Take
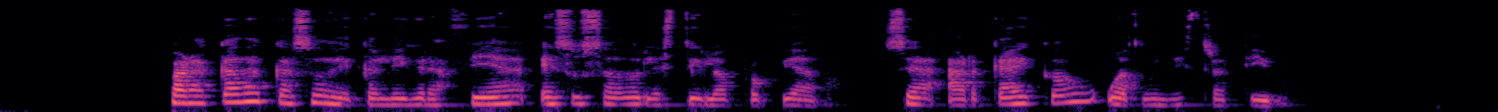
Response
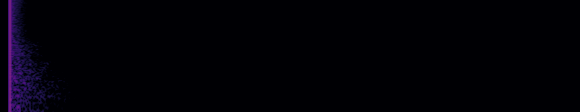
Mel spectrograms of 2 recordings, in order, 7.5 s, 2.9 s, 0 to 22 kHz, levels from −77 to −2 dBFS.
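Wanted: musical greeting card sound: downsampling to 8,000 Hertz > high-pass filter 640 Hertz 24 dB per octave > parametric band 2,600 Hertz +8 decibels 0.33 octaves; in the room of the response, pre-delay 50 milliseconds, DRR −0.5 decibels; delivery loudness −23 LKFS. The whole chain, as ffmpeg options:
-filter_complex "[0:a]asplit=2[link_01][link_02];[1:a]atrim=start_sample=2205,adelay=50[link_03];[link_02][link_03]afir=irnorm=-1:irlink=0,volume=3dB[link_04];[link_01][link_04]amix=inputs=2:normalize=0,aresample=8000,aresample=44100,highpass=frequency=640:width=0.5412,highpass=frequency=640:width=1.3066,equalizer=frequency=2600:width_type=o:width=0.33:gain=8,volume=9.5dB"

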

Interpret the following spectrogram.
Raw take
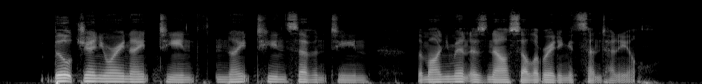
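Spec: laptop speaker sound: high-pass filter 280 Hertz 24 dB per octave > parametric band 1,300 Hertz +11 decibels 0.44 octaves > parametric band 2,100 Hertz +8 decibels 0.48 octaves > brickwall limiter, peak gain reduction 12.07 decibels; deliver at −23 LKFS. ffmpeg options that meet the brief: ffmpeg -i in.wav -af "highpass=frequency=280:width=0.5412,highpass=frequency=280:width=1.3066,equalizer=frequency=1300:width_type=o:width=0.44:gain=11,equalizer=frequency=2100:width_type=o:width=0.48:gain=8,volume=7.5dB,alimiter=limit=-10dB:level=0:latency=1" out.wav

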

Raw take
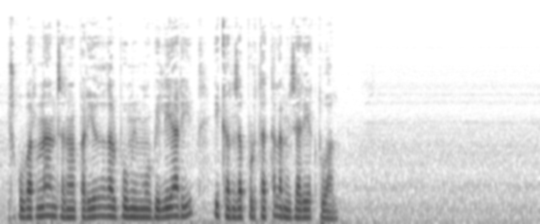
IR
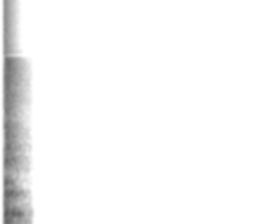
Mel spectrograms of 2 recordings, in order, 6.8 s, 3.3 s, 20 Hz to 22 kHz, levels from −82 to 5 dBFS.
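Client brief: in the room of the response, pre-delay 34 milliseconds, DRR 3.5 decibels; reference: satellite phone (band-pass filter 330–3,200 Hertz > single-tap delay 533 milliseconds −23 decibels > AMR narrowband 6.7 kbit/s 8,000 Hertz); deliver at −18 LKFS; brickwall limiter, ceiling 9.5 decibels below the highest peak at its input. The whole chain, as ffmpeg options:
-filter_complex "[0:a]alimiter=limit=-16.5dB:level=0:latency=1,asplit=2[link_01][link_02];[1:a]atrim=start_sample=2205,adelay=34[link_03];[link_02][link_03]afir=irnorm=-1:irlink=0,volume=-26.5dB[link_04];[link_01][link_04]amix=inputs=2:normalize=0,highpass=330,lowpass=3200,aecho=1:1:533:0.0708,volume=11dB" -ar 8000 -c:a libopencore_amrnb -b:a 6700

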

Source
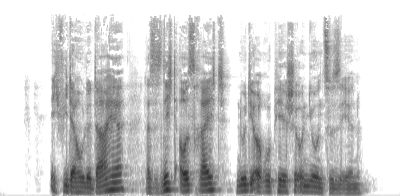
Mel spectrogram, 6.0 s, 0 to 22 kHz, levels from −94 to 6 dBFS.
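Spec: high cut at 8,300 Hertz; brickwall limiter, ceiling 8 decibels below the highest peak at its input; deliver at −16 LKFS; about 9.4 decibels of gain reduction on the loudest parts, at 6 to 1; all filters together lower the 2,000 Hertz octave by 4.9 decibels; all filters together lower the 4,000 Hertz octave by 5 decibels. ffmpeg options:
ffmpeg -i in.wav -af "lowpass=8300,equalizer=frequency=2000:width_type=o:gain=-5.5,equalizer=frequency=4000:width_type=o:gain=-4.5,acompressor=threshold=-22dB:ratio=6,volume=15dB,alimiter=limit=-4.5dB:level=0:latency=1" out.wav

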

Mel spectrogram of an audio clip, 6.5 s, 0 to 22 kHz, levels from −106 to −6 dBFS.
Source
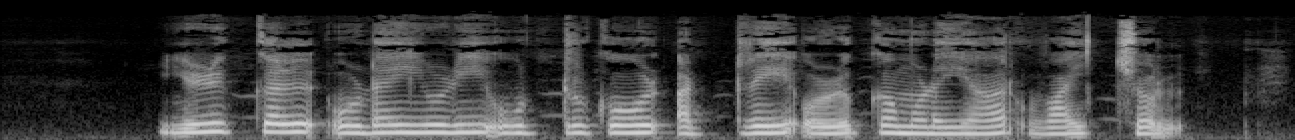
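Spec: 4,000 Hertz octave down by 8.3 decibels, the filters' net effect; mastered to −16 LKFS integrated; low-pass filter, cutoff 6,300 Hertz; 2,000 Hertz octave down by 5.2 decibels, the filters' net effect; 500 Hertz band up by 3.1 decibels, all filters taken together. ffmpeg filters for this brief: ffmpeg -i in.wav -af "lowpass=6300,equalizer=frequency=500:width_type=o:gain=4,equalizer=frequency=2000:width_type=o:gain=-5.5,equalizer=frequency=4000:width_type=o:gain=-8,volume=10.5dB" out.wav

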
